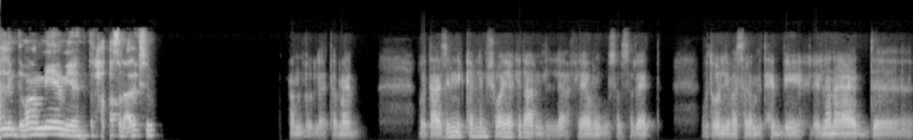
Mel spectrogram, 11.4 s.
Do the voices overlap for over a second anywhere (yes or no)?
no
